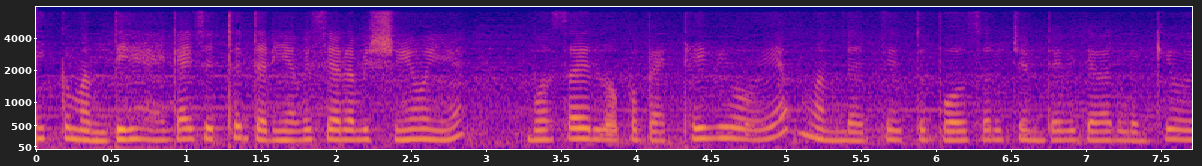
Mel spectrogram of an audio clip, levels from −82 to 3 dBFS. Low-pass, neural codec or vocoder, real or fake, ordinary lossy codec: 7.2 kHz; codec, 16 kHz, 0.9 kbps, LongCat-Audio-Codec; fake; AAC, 48 kbps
